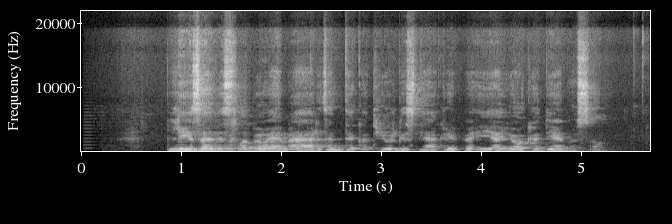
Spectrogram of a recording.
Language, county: Lithuanian, Vilnius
